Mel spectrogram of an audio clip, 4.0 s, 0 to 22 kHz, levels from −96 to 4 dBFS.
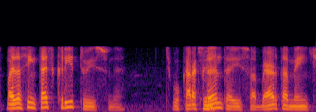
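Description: No technical faults are audible.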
